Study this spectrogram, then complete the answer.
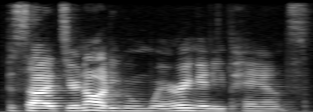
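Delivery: a hint of a smooth creep; lightly voiced sleazy man hitting on her; sleazy guy. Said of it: "And he goes".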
